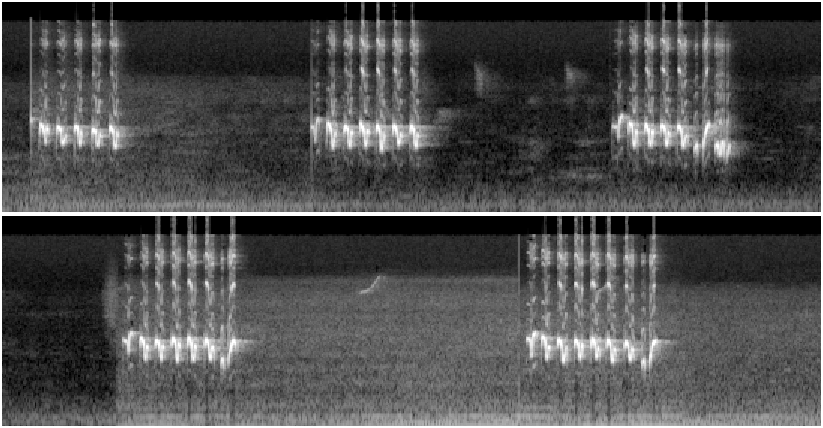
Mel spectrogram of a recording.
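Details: Female yellow-vented bulbul calling to provoke males: five evenly spaced bursts of rapid bubbly chattering, each about a second long and roughly every two and a half seconds, background hiss rising toward the end.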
